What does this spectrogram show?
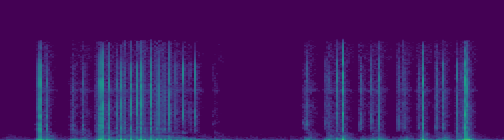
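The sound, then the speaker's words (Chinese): Fingers, not fingernails, plucking along the teeth of a comb that was handed out at a haircut: quick bursts of crisp, dry ticking clicks in two runs, a dense rattling sweep first, then a sparser series of sharp individual plucks after a pause. “答对，这个就是手拨梳子的声音。”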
